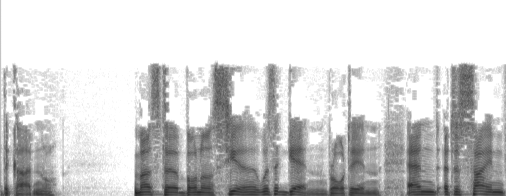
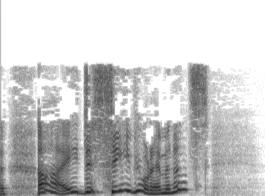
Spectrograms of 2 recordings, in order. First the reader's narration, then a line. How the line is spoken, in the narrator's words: cried Bonancieux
